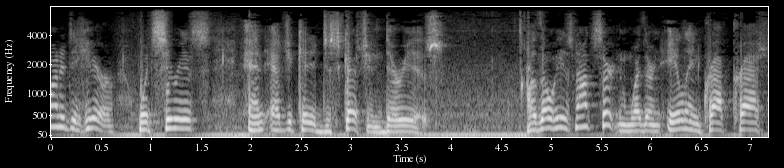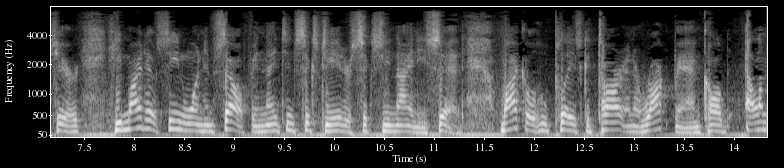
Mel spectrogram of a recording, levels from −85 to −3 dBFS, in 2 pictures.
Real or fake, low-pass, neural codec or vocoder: real; 7.2 kHz; none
